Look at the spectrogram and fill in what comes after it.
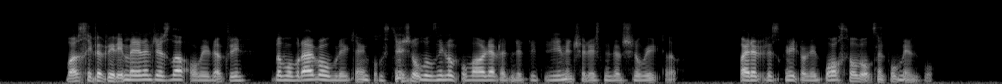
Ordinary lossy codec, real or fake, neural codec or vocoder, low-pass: none; fake; autoencoder, 22.05 kHz, a latent of 192 numbers a frame, VITS, trained on many speakers; 7.2 kHz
